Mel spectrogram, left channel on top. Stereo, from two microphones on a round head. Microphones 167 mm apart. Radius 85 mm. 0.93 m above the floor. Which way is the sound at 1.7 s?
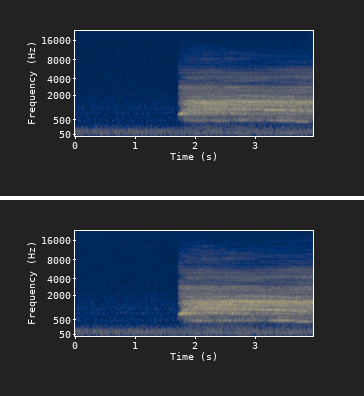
10° right (ahead or behind).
